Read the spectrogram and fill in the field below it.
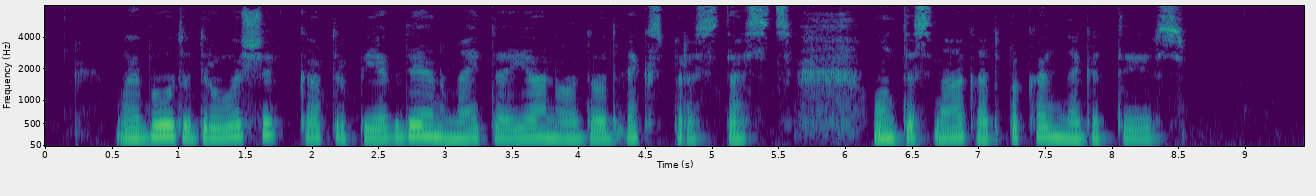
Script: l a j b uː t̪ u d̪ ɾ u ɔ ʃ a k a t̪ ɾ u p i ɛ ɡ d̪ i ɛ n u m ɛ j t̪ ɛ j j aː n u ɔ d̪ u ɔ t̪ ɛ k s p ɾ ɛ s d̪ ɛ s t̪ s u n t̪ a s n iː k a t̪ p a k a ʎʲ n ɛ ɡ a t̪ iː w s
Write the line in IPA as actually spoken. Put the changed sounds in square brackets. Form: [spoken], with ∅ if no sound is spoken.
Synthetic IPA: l a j b uː t̪ u d̪ ɾ u ɔ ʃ [i] k a t̪ ɾ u p i ɛ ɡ d̪ i ɛ n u m ɛ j t̪ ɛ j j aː n u ɔ d̪ u ɔ [d̪] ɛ k s p ɾ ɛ s [t̪] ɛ s t̪ s u n t̪ a s n [aː] k a t̪ p a k a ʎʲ n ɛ ɡ a t̪ iː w s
